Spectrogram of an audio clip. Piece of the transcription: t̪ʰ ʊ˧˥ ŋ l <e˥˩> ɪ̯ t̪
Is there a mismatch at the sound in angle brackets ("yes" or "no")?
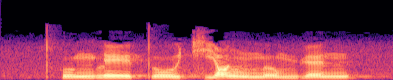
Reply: no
